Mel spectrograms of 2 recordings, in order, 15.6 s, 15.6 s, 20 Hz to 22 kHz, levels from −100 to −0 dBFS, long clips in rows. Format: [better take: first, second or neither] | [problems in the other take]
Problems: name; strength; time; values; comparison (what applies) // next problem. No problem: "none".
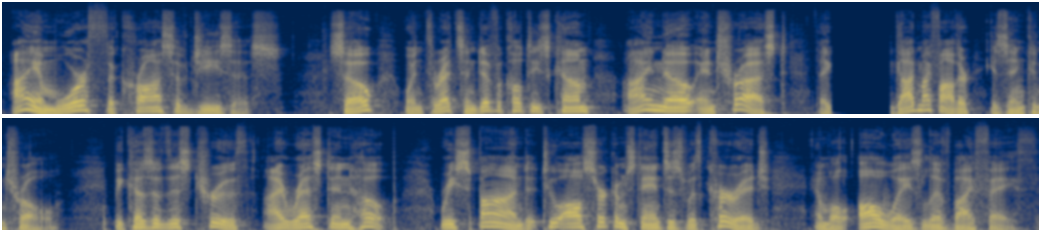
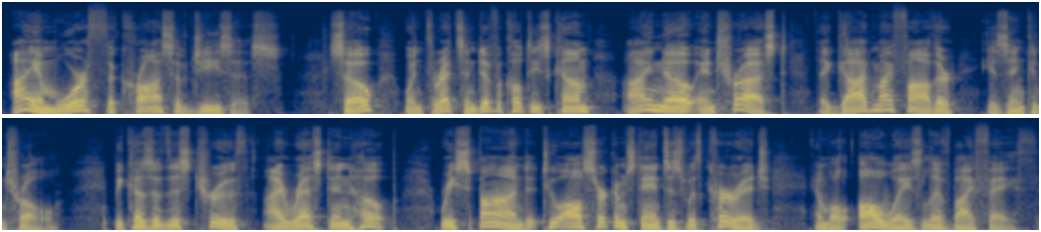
second | audio freezing; at 6 s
